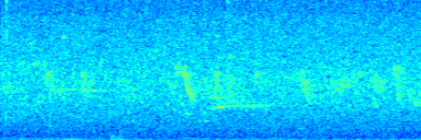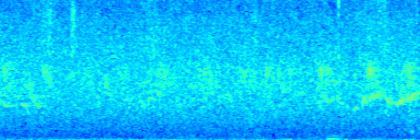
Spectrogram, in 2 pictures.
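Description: Steady outdoor background noise with faint bird chirps now and then, and a single soft knock about five seconds in.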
